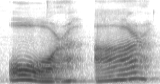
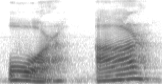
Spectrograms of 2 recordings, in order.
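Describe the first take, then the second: The two takes are said the same way.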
